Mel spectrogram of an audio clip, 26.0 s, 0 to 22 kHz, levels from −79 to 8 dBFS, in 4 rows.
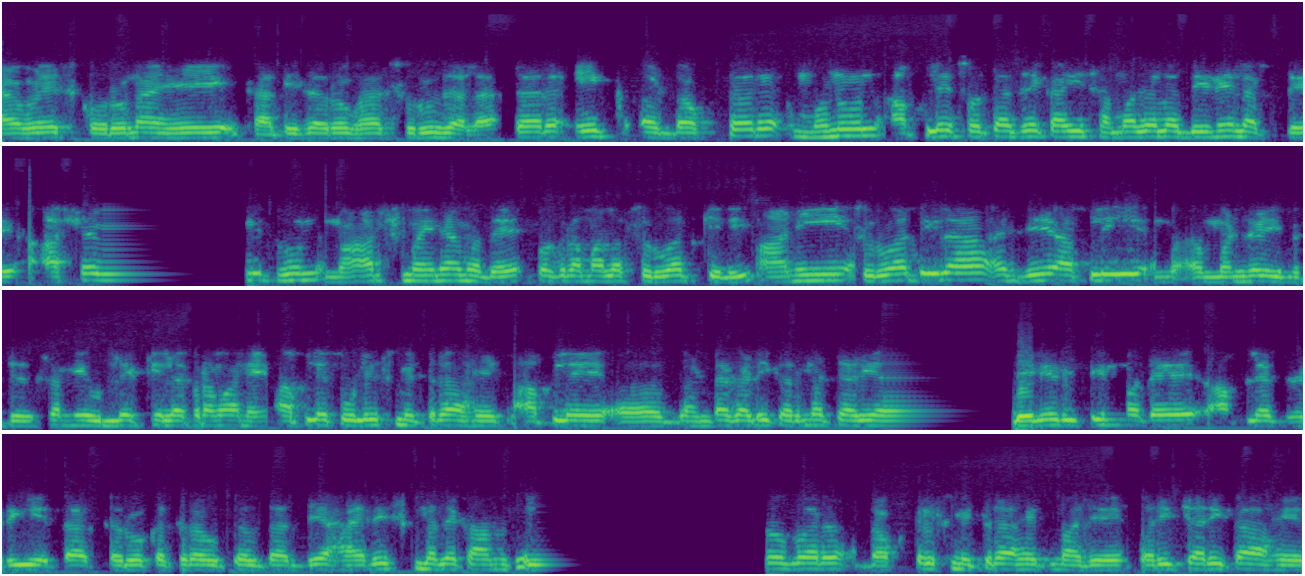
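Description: At 7.0–7.7 s, 17.4–18.1 s and 22.2–23.3 s the sound smears into a fading buzz, then silence (about 0.28, 0.18 and 0.92 s), and resumes with roughly 0.72, 0.64 and 1.14 s missing. This is likely a long network dropout. The lost stretch, not a brief glitch or mute, sets it apart.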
